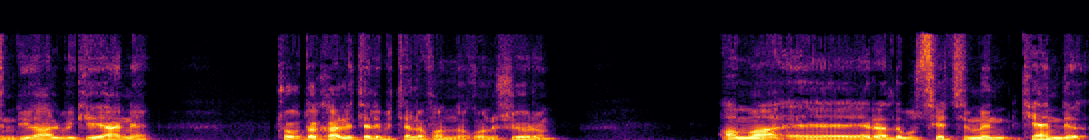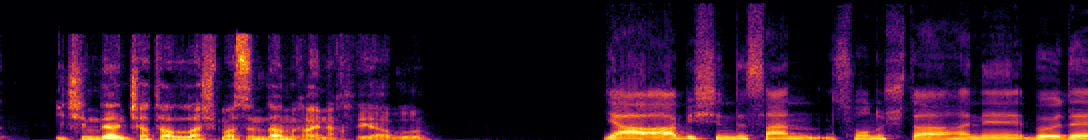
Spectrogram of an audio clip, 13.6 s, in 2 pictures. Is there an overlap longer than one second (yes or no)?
no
